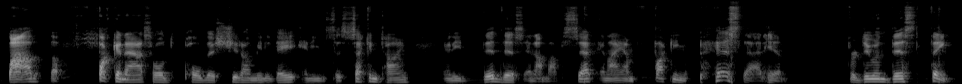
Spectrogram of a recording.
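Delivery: loud, full-throated angry rant at Bob; enraged shout at the neighbor who wronged you; furious rant. Shown as a demonstration. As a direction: let the rage pour out, shouting. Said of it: "we actually engage the feeling".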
